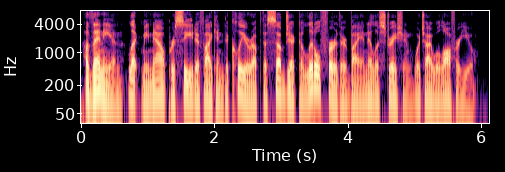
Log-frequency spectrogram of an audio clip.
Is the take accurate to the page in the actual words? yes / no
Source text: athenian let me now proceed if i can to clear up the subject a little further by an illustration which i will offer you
yes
